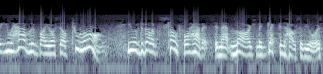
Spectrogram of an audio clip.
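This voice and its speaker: Actress as a brisk housekeeper, tinny old radio. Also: female voice, a little high, a little hiss or hum, lightly acted. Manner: poised, formal and persistent. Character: brisk, self-assured, managing housekeeper to a gentleman. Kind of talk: 1970s radio drama acting.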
